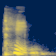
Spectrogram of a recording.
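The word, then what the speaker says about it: Binh: So my Asian name, the original one was Bin, but in the Chinese pronunciation was Ping. So it was so confusing for me growing up, because then spelling looks like Bin, B-I-N-H, but I was called Ping at home.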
